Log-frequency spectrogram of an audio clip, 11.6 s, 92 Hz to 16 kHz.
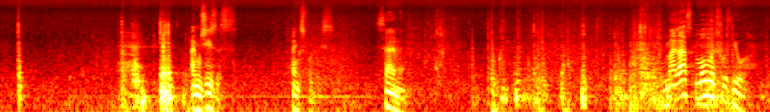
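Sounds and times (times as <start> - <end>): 
faint breezy hiss: 0.0 - 11.5
water lapping against a small boat: 0.0 - 11.5
knocks and creaks against a small boat hull: 1.3 - 3.2, 6.2 - 11.5
speech: 2.9 - 3.6, 4.4 - 5.1, 5.7 - 6.2, 10.0 - 11.3.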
